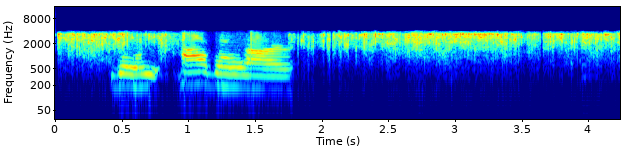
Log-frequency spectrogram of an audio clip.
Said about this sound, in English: Could somebody stop rustling papers there?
